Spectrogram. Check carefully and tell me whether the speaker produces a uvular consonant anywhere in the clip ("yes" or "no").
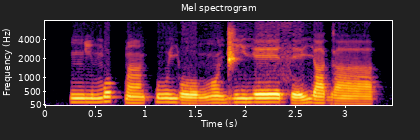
no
